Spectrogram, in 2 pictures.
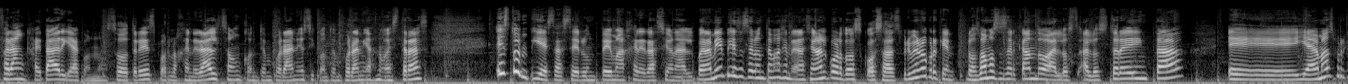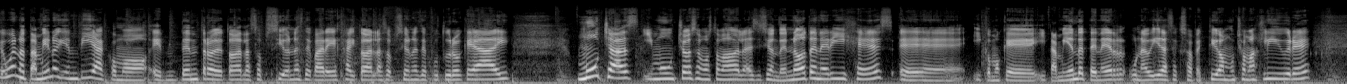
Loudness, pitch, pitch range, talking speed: -17 LUFS, 225 Hz, 200-255 Hz, 200 wpm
